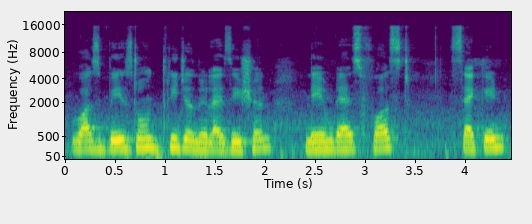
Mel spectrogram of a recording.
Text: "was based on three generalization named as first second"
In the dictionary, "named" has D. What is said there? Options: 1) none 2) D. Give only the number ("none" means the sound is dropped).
2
